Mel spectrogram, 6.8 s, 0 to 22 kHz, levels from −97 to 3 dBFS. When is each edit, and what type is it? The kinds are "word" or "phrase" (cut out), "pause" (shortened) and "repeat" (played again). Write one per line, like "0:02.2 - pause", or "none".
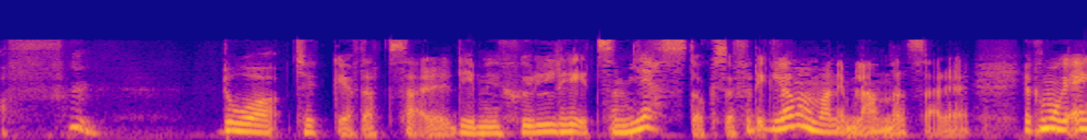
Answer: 0:02.2 - word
